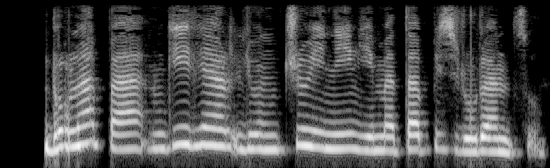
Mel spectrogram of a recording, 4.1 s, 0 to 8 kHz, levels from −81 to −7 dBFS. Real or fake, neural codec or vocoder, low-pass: fake; codec, 24 kHz, 0.9 kbps, WavTokenizer, medium speech release version 1; 7.2 kHz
